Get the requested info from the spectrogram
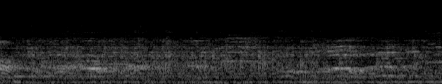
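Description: Indistinct talking from a television broadcast, with no clear words.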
